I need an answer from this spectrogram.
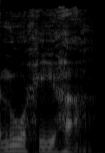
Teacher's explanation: واو، یا اور الف، اس کا مخرج ہے جوف دہن، یعنی اس سے مراد منہ کا خالی حصہ، یہاں سے ادا ہوتے ہیں واو مدہ، یا مدہ اور الف مدہ۔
